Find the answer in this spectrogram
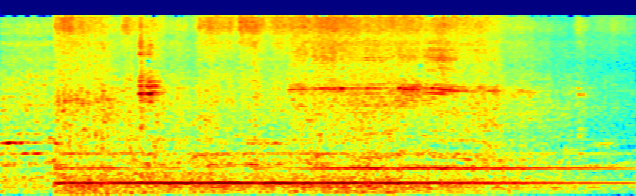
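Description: Wood-carving CNC router workshop running, with dust extraction clearing sawdust off the carved door: a loud, steady machine hum with one held tone that steps up abruptly about half a second in.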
